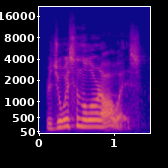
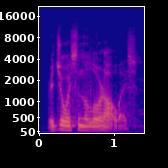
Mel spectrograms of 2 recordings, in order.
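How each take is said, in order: First: Said in the usual way. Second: Quiet last words. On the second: Pretend. Imagined final dying words.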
